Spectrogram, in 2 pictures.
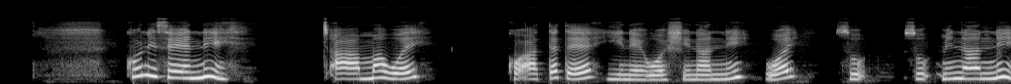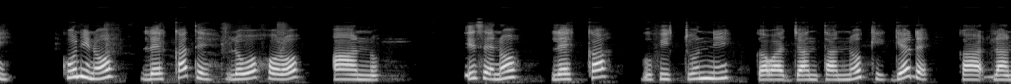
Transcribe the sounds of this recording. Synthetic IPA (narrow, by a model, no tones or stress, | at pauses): kʊnɪseːnːɪ | t͡ʃʼaːmːɐwɔj | kɔ̰ʔɐt̪ːɛt̪ɛjɪnɛwɔʃːɪnɐnːɪ | wɔj | sʊʔɪnɐnːɪ | kʊnɪnɔ | lɛkːɐt̪ɛlɔwɔhɔɾɔ | aːnːɔ | ʔɪsɛnɔ | lɛkːɐ | ɡʊfɪt͡ʃːʊnːɪ | ɡ̥ɐwɐd͡ʒːɐnt̪ɐnːɔkːɪɡɛd̪ɛ | kaːʔːɐn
